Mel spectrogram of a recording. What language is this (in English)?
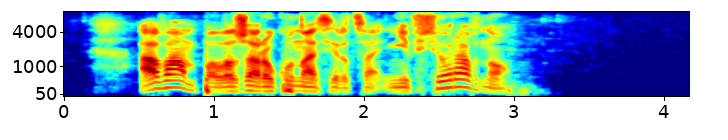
Russian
